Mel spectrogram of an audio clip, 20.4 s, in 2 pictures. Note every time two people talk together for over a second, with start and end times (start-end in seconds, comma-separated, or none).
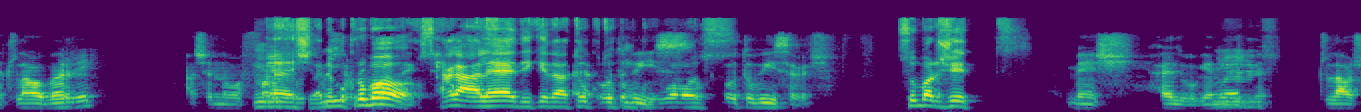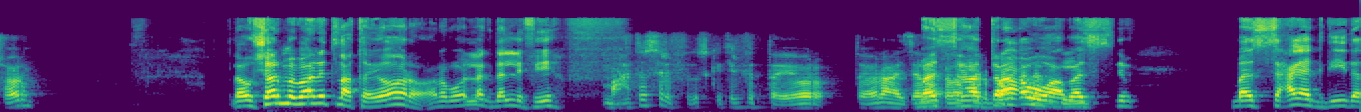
1.9-3.3, 4.3-5.6, 17.1-18.4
